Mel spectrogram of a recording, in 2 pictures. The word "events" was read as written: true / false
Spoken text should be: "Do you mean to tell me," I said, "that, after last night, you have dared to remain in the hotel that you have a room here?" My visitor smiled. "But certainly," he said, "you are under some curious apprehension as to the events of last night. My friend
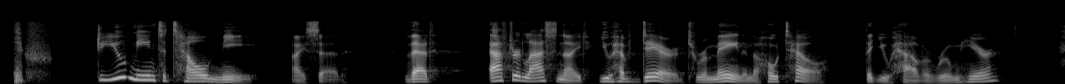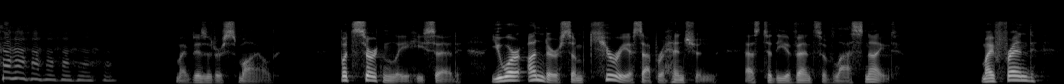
true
